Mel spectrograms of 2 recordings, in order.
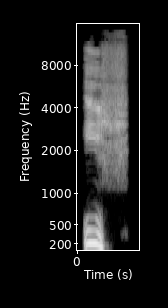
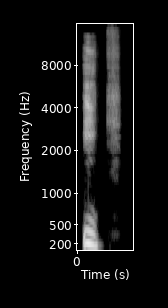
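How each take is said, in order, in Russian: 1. Произносится по-южнонемецки, в региональной манере. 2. Произносится по-берлински, в региональной манере. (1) "На юге немецкоязычных стран в большинстве случаев оно произносится как" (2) "В Берлине распространен такой вариант произнесения как"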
